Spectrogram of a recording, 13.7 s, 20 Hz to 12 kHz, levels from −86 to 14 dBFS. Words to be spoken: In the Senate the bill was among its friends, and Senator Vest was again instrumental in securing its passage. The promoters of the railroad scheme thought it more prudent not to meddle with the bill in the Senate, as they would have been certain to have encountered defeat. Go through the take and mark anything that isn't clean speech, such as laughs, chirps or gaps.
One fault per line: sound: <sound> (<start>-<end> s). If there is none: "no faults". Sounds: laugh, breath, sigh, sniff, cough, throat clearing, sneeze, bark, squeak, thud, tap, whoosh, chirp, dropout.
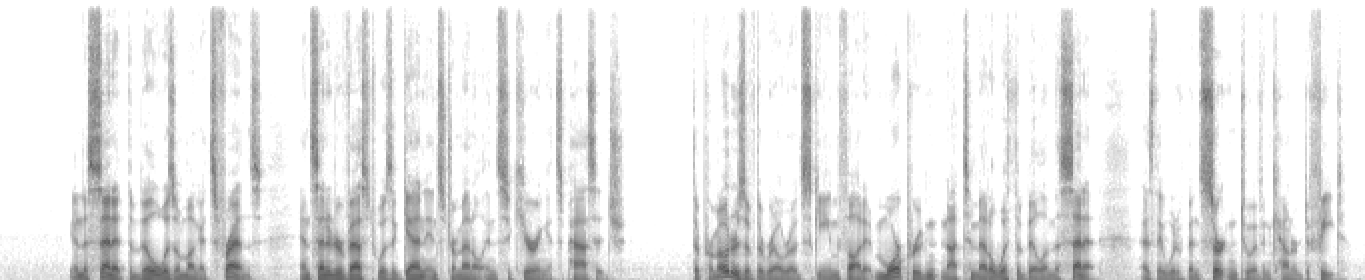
no faults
